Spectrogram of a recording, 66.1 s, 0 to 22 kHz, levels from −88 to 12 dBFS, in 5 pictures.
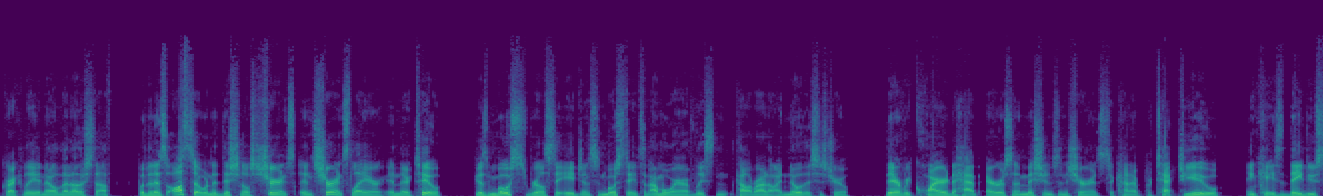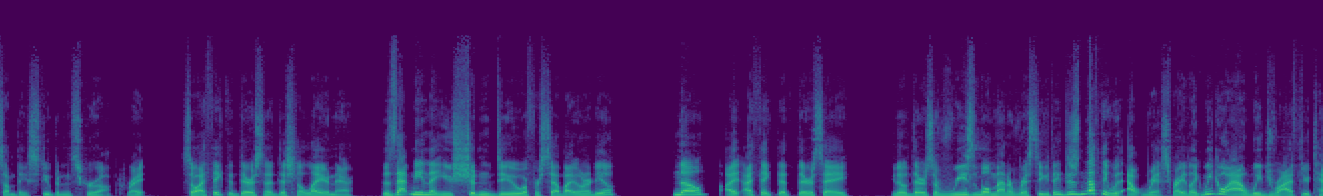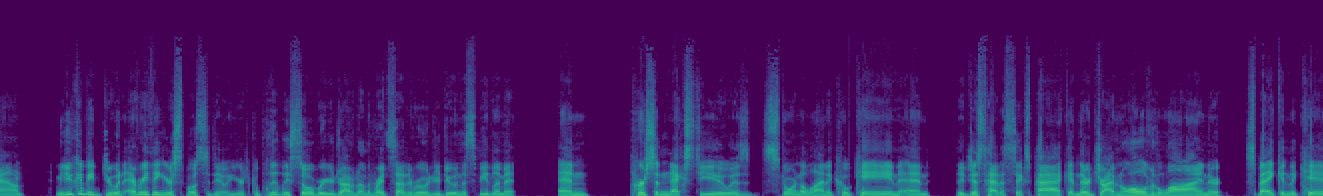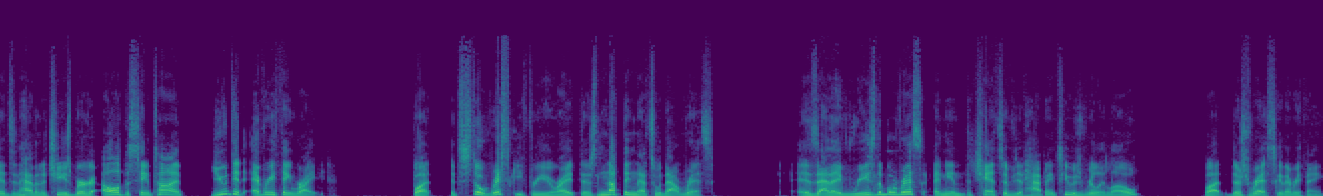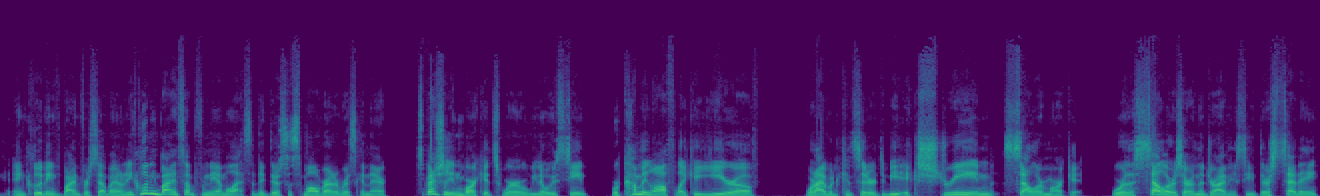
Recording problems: none

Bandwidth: 18 kHz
